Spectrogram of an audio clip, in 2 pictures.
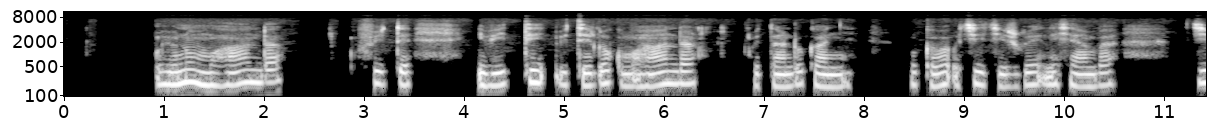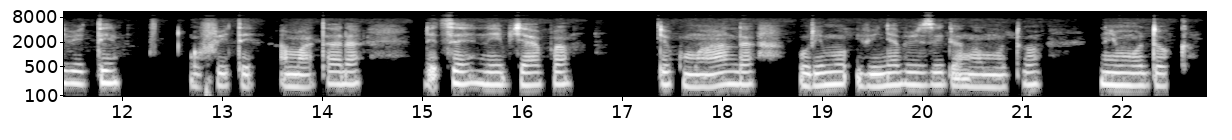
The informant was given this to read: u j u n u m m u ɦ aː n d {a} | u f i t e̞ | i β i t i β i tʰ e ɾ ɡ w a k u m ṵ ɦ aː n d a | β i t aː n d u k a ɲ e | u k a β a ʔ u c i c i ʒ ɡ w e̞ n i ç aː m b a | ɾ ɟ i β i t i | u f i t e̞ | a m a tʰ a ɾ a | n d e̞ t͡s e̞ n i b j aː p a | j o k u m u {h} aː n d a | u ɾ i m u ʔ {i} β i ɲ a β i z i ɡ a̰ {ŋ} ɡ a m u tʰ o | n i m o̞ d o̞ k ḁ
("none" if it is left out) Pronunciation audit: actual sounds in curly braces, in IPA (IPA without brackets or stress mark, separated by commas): a, h, i, ŋ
